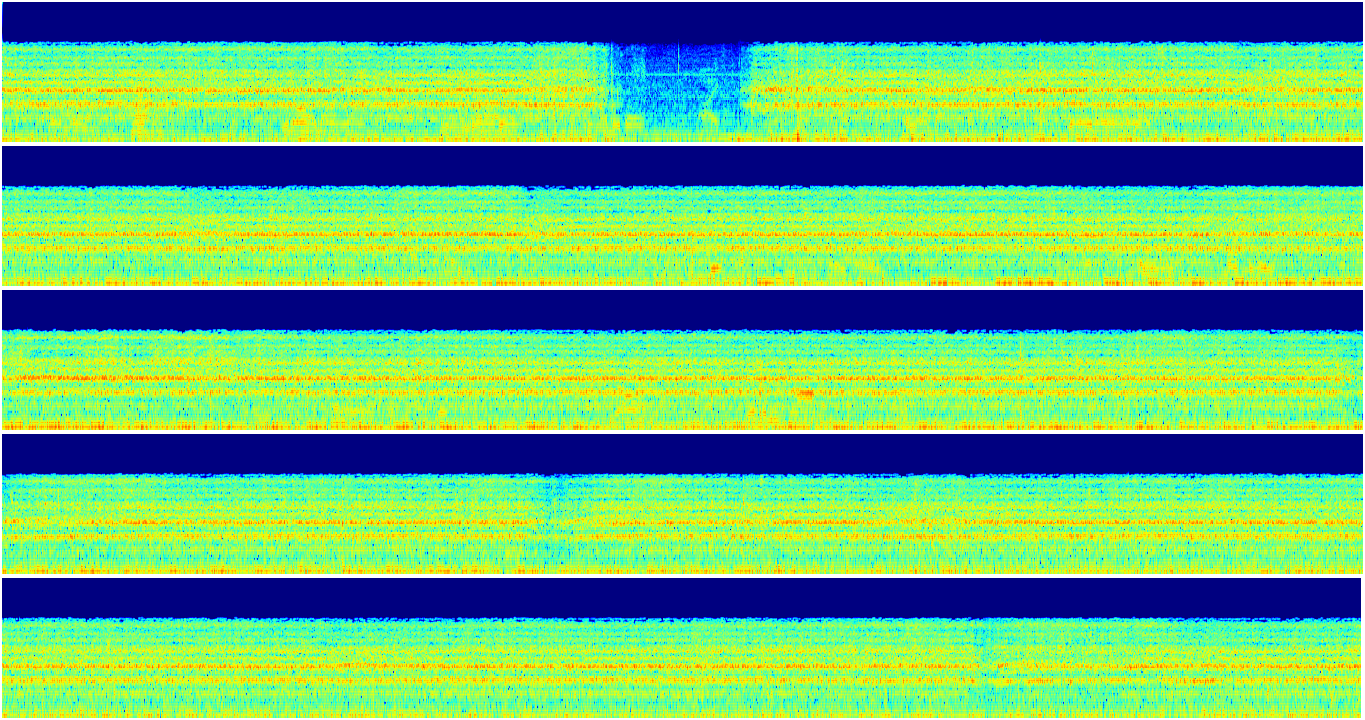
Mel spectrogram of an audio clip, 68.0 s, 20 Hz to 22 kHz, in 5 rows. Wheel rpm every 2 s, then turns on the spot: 160, 160, 160, 40, 150, 160, 160, 160, 160, 160, 160, 160, 160, 160, 160, 160, 160, 160, 160, 160, 140, 160, 160, 130, 160, 160, 160, 160, 160, 170, 160, 160, 140, 160.
none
